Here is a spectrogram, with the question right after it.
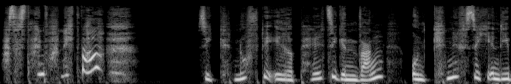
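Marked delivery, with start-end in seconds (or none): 0.0-1.0 fast, high-pitched squeal; panicky denial. Acted. May refuses to believe her reflection, panicky. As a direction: rush it out, high and frantic.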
